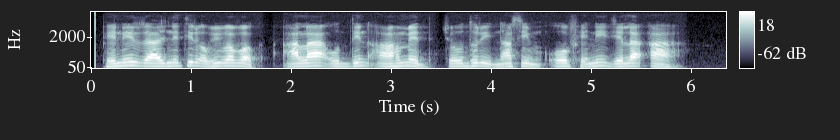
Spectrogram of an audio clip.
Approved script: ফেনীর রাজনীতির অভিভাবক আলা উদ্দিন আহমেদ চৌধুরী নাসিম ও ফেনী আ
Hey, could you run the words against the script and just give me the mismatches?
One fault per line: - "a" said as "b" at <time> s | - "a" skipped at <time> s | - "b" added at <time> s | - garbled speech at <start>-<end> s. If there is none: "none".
- "জেলা" added at 5.2 s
